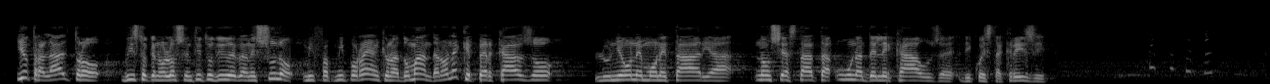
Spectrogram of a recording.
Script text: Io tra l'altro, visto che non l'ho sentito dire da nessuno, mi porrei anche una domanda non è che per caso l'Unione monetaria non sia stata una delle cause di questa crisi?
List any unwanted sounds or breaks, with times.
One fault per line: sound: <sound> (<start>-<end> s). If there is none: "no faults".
sound: laugh (11.1-12.5 s)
